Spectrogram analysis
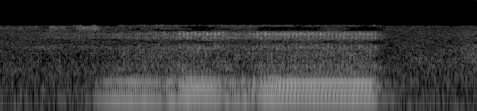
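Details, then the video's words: Cane Corso dog giving one sustained snore of about one and a half seconds, a deep buzzing drone that swells slightly in its second half before stopping abruptly. "Храпит собака"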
